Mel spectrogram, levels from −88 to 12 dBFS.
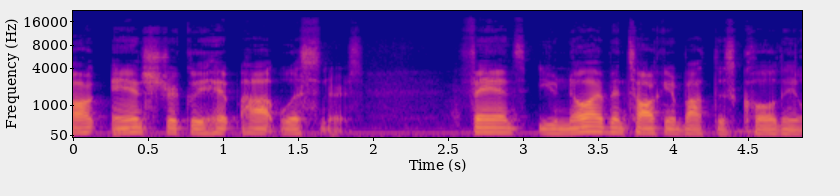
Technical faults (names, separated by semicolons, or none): mains hum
